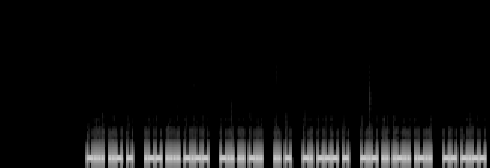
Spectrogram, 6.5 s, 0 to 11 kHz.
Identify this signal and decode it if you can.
Morse code, heard as a keyed tone, about 50 wpm, 700 Hz. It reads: BUT WHY DID IT NOT KILL MY
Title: Sentences from Top 1400 Words 50wpm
